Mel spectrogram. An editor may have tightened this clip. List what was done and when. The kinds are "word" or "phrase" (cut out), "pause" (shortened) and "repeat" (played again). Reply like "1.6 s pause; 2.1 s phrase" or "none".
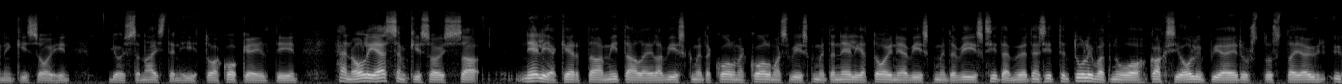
9.8 s phrase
